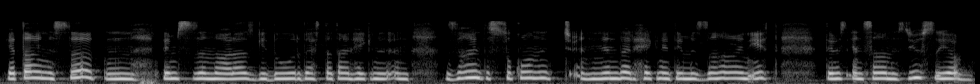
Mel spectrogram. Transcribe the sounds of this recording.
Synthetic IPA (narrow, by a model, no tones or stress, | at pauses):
jɐt̪aːnɨsɨ | t̪imiszɨnaːɾaːzɡid̪uːɾɡɐsʲt̪ɐt̪aːnʲɦekʲni | zɐaːnʲt̪ɨsukunɨt͡ʃnɐnd̪ɐɾhekʲnit̪imizɐɦaːnʲit̪ʰ | t̪imisinsaːnɨsjusjɐ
